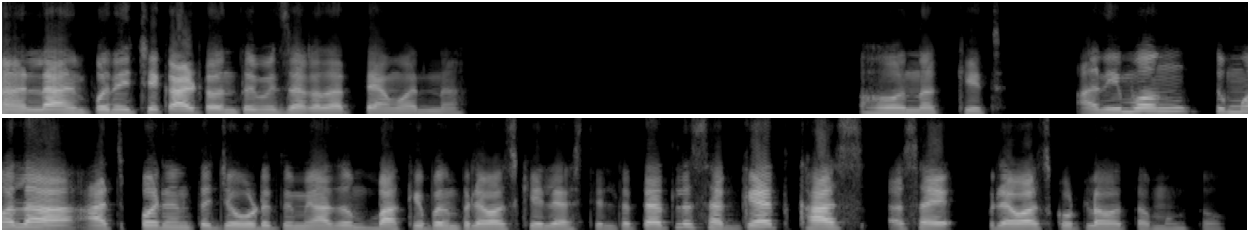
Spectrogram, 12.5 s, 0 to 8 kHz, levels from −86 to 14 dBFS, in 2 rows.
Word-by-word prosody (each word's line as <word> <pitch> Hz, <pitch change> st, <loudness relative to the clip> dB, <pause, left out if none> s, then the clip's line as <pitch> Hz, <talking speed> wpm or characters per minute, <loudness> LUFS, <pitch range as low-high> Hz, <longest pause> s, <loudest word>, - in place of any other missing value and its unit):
लहानपणीचे 180 Hz, +2 st, +2 dB
कार्टून 180 Hz, +1 st, +4 dB
तुम्ही 185 Hz, 0 st, -4 dB
जगलात 160 Hz, -2 st, -1 dB
त्यामधून! 155 Hz, -1 st, -5 dB, 2.0 s
हो, 170 Hz, +1 st, -3 dB
नक्कीच. 160 Hz, 0 st, -7 dB, 0.4 s
आणि 175 Hz, +5 st, -3 dB
मग 235 Hz, +1 st, 0 dB, 0.2 s
तुम्हाला 210 Hz, +1 st, +2 dB, 0.3 s
आजपर्यंत 205 Hz, +2 st, -2 dB
जेवढे 180 Hz, 0 st, -1 dB
तुम्ही 190 Hz, -1 st, -4 dB
अजून 185 Hz, +1 st, -2 dB
बाकी 170 Hz, +1 st, +1 dB
पण 185 Hz, -1 st, -2 dB
प्रवास 170 Hz, -2 st, 0 dB
केले 165 Hz, -1 st, -2 dB
असतील, 160 Hz, +2 st, -8 dB
तर 175 Hz, -, -5 dB
त्यातलं 200 Hz, +4 st, +1 dB
सगळ्यात 210 Hz, +5 st, +3 dB
खास 195 Hz, +1 st, +5 dB
असा 180 Hz, +2 st, -2 dB
एक 190 Hz, -, +3 dB, 0.2 s
प्रवास 175 Hz, -1 st, +2 dB
कुठला 175 Hz, 0 st, -4 dB
होता 160 Hz, -1 st, -6 dB
मग 165 Hz, +1 st, -17 dB
तो? 175 Hz, -1 st, -20 dB
180 Hz, 145 wpm, -23 LUFS, 165-195 Hz, 2.0 s, खास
